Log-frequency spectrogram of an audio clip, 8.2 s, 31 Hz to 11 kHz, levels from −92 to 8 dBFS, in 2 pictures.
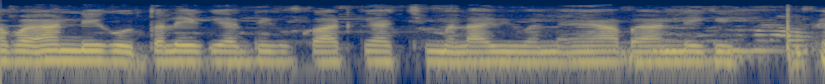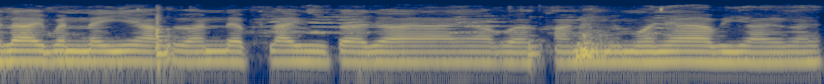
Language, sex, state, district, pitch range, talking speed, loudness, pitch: Hindi, male, Chhattisgarh, Rajnandgaon, 150-155 Hz, 245 wpm, -22 LUFS, 150 Hz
